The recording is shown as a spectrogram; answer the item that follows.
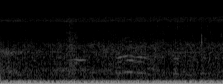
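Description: Steady low wind rumble buffeting the microphone in open fields, with a few faint, high, short chirps in the first second or so.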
